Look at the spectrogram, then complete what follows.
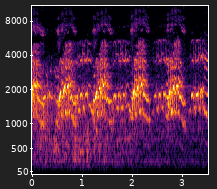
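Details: Yellow-headed amazon giving loud, harsh, raspy squawks that run almost together, about five rough rising-and-falling calls in quick succession with little pause between them.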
